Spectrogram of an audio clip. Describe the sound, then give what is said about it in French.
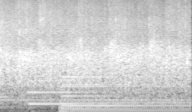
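Church audience applauding the Lord, a dense wash of clapping held steady for the whole moment, with sustained tones ringing underneath. “Est-ce que quelqu'un peut m'aider à acclamer le Seigneur?”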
